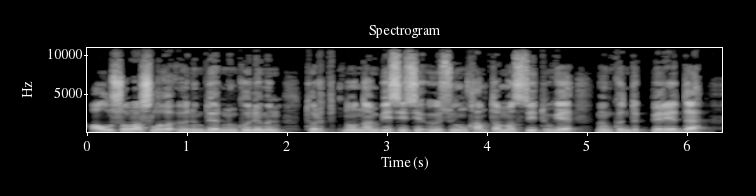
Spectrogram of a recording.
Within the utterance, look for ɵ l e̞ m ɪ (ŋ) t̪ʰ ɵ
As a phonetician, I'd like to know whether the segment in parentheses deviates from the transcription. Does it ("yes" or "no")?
yes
